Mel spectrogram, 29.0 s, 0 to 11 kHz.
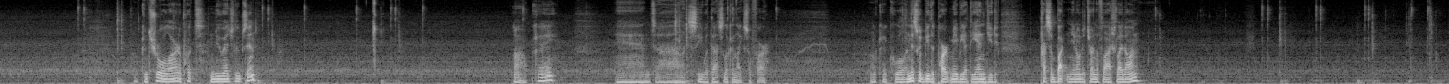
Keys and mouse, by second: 2.3 a, 2.7-5.2 middle drag, 5.2-10.3 drag, 11.1-13.5 middle drag, 13.5 a, 13.7 Tab, 15.1-17.4 middle drag, 22.4-25.3 middle drag, 25.3-27.1 drag, 25.6 Tab, 27.3-28.8 drag, 28.2 middle click.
